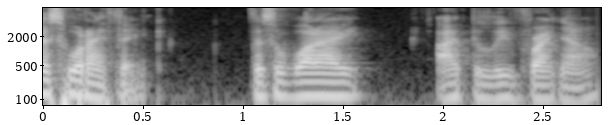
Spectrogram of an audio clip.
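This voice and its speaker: A man with a Korean accent, fairly low pitch and ordinary pitch variation, in a very clean recording with a silent background. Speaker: software developer. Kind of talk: tutorial. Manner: halting.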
